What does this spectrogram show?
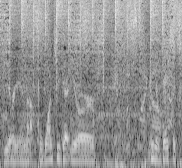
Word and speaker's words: Urian: And for Eric, it's pronounced Urian, not urine.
